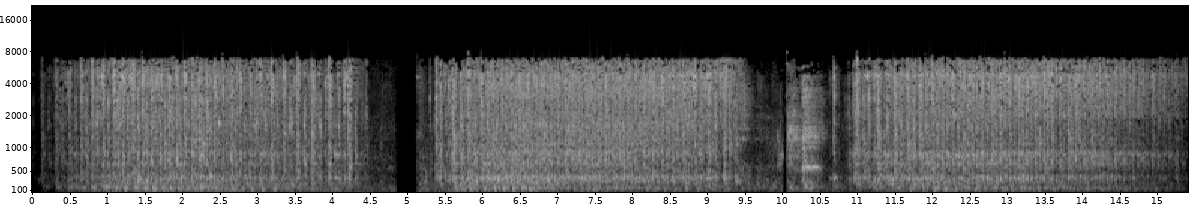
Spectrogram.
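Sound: sewing machine running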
